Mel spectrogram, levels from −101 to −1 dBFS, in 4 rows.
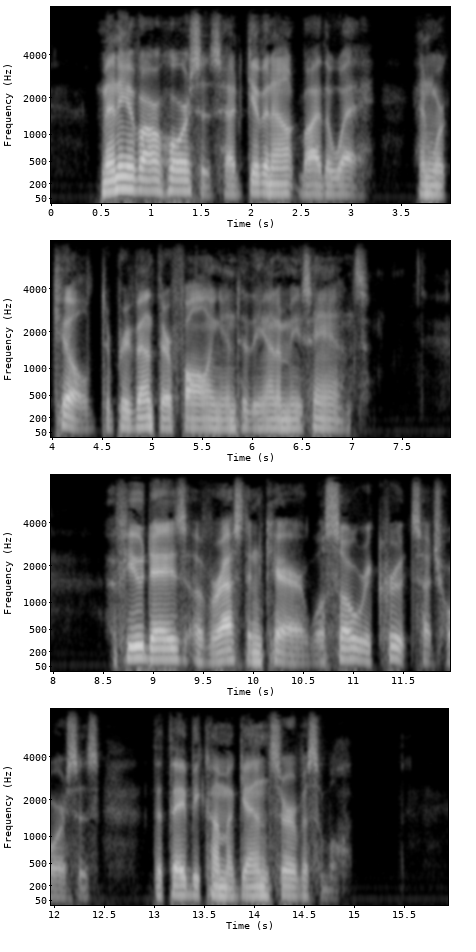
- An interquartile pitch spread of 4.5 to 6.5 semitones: No, average, 3.3 semitones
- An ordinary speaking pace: Yes, average, 145 wpm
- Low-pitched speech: Yes, very low, 95 Hz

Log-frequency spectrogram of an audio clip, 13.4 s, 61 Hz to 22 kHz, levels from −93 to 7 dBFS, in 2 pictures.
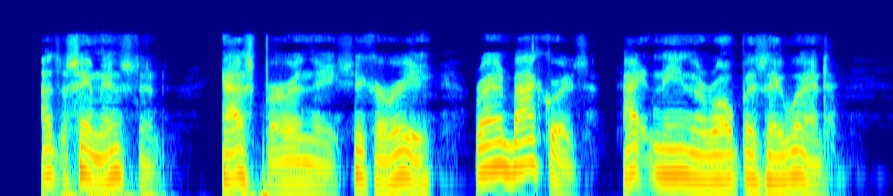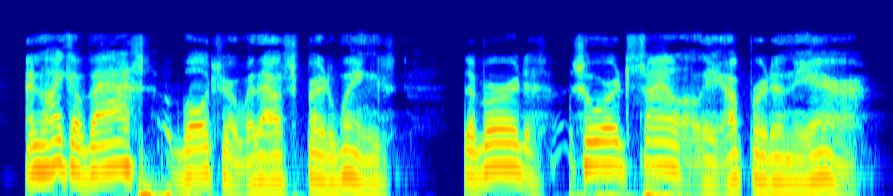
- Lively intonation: Yes, wide, 6.3 semitones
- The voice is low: Yes, low, 115 Hz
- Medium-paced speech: Yes, average, 145 wpm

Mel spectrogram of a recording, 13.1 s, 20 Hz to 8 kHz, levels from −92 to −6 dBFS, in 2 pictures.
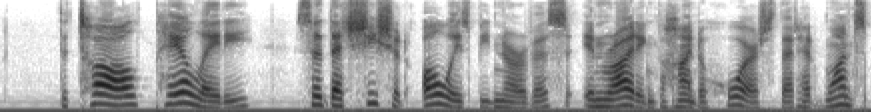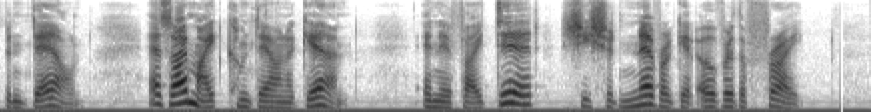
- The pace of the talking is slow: No, average, 175 wpm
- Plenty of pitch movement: Yes, wide, 6.2 semitones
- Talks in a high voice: No, medium, 175 Hz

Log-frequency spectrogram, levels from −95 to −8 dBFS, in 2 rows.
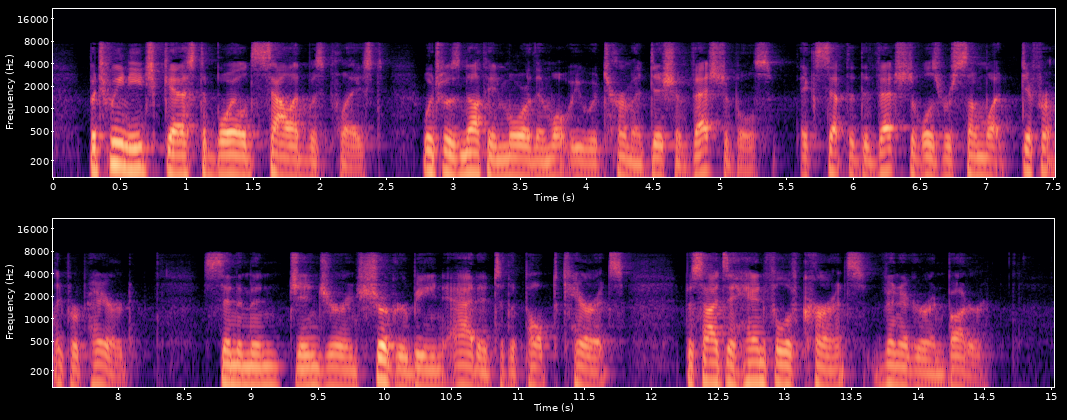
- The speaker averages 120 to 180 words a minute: No, average, 190 wpm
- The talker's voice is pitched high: No, low, 110 Hz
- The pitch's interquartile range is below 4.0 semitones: Yes, average, 2.7 semitones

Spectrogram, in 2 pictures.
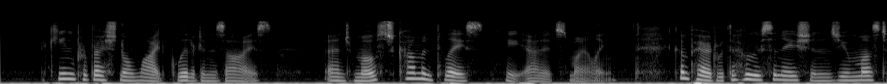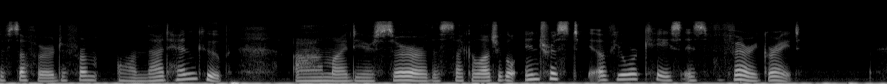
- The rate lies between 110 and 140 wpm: Yes, slow, 135 wpm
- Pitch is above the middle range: No, medium, 180 Hz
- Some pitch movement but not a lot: Yes, average, 4.1 semitones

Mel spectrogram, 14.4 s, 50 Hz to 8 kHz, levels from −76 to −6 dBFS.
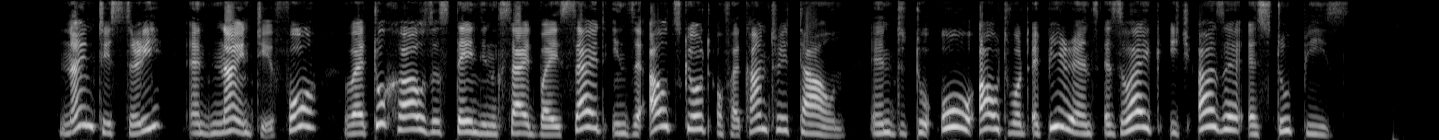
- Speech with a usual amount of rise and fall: No, wide, 6.8 semitones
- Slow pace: Yes, slow, 130 wpm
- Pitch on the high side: Yes, high, 225 Hz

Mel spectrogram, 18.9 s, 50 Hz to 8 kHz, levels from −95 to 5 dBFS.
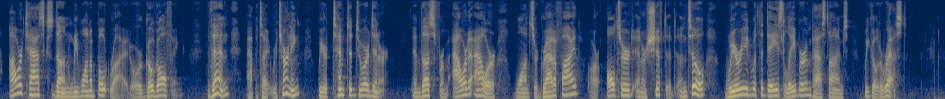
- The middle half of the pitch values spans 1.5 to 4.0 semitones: No, wide, 5.5 semitones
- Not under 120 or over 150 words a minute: Yes, average, 145 wpm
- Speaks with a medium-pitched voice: Yes, medium, 155 Hz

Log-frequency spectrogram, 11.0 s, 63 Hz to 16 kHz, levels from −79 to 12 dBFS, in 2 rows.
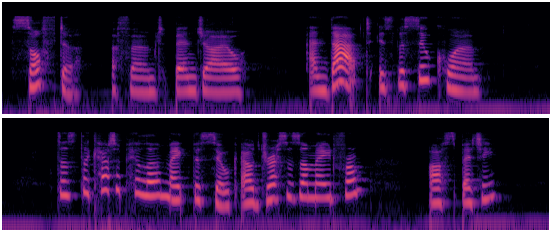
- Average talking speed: No, slow, 125 wpm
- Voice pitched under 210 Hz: No, very high, 265 Hz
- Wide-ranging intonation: Yes, wide, 8.0 semitones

